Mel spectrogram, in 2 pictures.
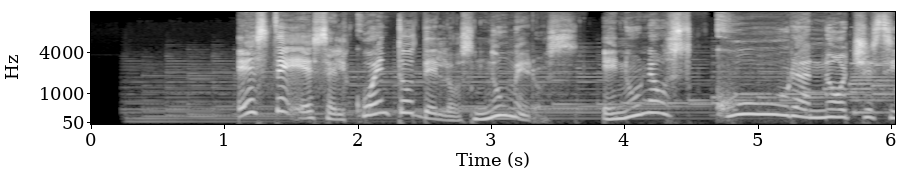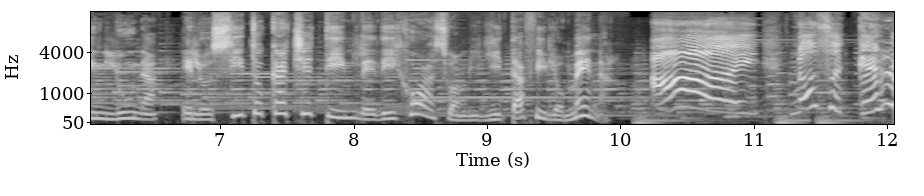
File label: children narration Los Numeros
